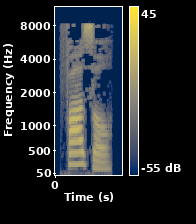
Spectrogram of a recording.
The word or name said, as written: fazal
